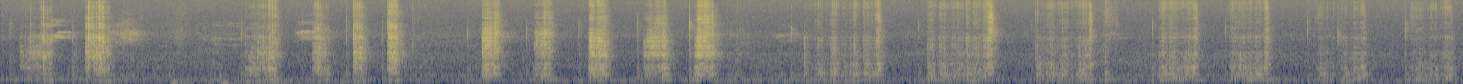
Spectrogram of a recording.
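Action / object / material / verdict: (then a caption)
scrape / metal stylus on coated copper-foil board / copper foil / none. A red-handled metal engraving stylus scratches lines into a flat, thin, black-coated copper-foil scratch-art board, exposed through a small window cut in a white paper mask. Short, dry, raspy scraping strokes come in quick bursts with brief quiet gaps between them. The strokes have a bright, gritty edge over a faint low hum.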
